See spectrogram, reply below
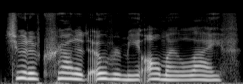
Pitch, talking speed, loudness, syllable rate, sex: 230 Hz, 220 wpm, -15 LUFS, 4.7 syllables/s, female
